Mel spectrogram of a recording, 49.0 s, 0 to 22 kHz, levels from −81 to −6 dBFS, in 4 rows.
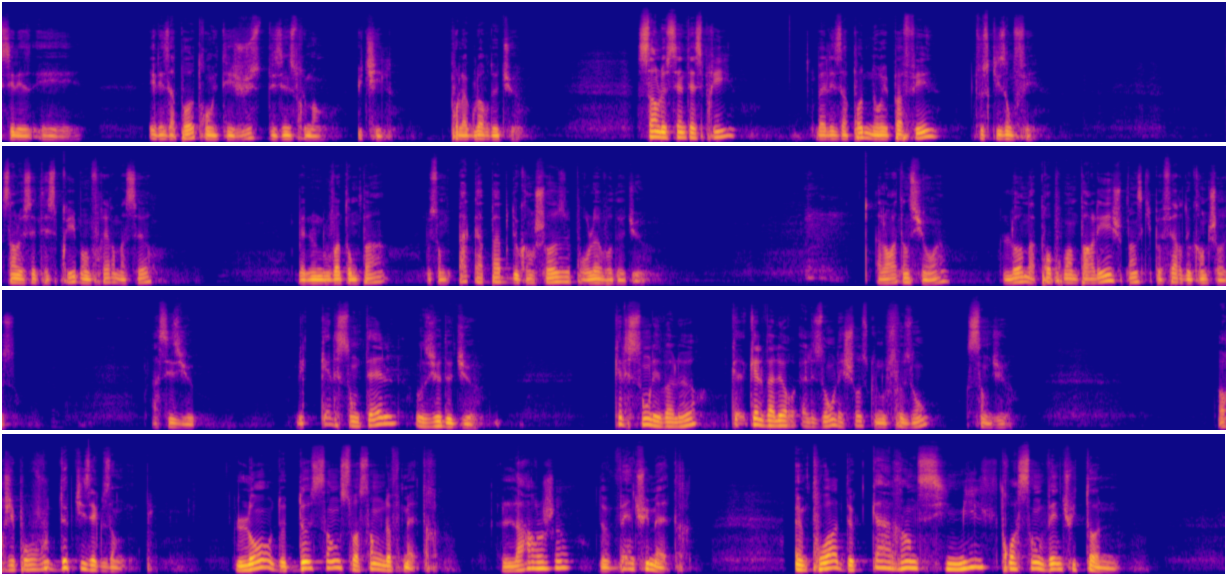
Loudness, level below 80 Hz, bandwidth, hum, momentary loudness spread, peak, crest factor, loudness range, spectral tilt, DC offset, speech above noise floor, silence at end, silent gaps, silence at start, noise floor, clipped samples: -26 LUFS; -70 dBFS; 16 kHz; none; 16 LU; -4 dBFS; 22 dB; 10 LU; -6 dB/octave; under 0.1%; 49 dB; 1.05 s; none; 0 s; -74 dBFS; under 0.1%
